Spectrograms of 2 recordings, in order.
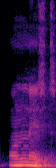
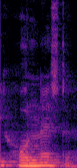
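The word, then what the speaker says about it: honest: उच्चारण करके देखें तो इसका उच्चारण करेंगे। ऑनेस्ट ना कि होनेस्ट है का।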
